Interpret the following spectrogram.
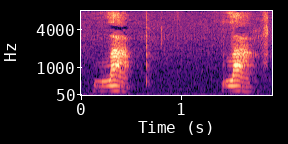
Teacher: The tip of your tongue dropped to make the next vowel sound.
